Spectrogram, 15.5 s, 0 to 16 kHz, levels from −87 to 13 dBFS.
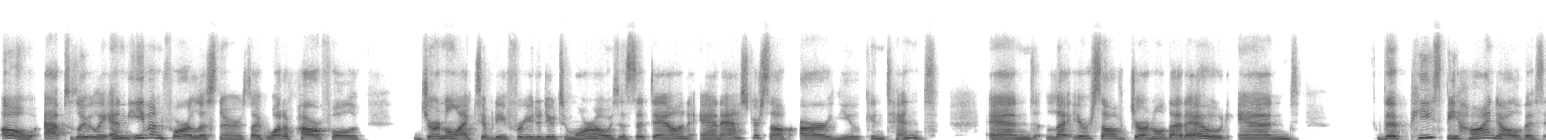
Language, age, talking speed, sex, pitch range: English, 30-49, 160 wpm, female, 210-275 Hz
